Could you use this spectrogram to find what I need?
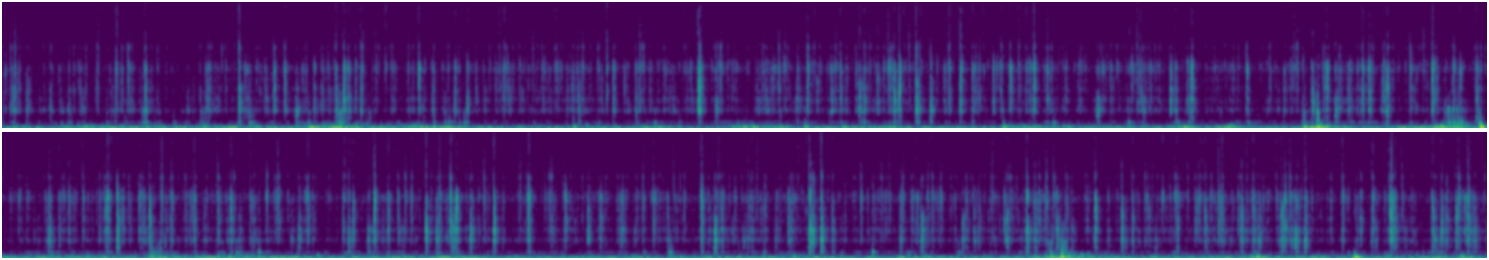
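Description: Water rushes and thumps in muffled bursts as a swimmer moves underwater.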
